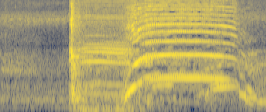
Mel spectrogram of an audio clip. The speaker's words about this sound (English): I'm warning you, this next little bit, the very beginning is really loud, but it's a slow-motion video of me smashing this car.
